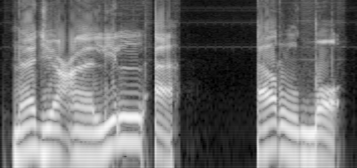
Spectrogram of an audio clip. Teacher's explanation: Namun di huruf hamzah ya, perhatikan jangan sampai ikut menebal or ya, jangan menjadi o, tapi silakan sempurnakan untuk harakat fathahnya a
